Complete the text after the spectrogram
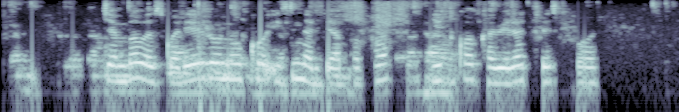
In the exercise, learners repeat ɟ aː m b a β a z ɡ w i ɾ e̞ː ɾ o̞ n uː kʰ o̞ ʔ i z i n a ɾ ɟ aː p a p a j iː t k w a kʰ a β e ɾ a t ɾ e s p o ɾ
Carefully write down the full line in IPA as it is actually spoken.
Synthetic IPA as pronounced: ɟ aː m b a β a z ɡ w a ɾ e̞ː ɾ o̞ n uː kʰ o̞ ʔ i z i n a ɾ ɟ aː p a p a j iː t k w a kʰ a β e ɾ a t ɾ e s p o ɾ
